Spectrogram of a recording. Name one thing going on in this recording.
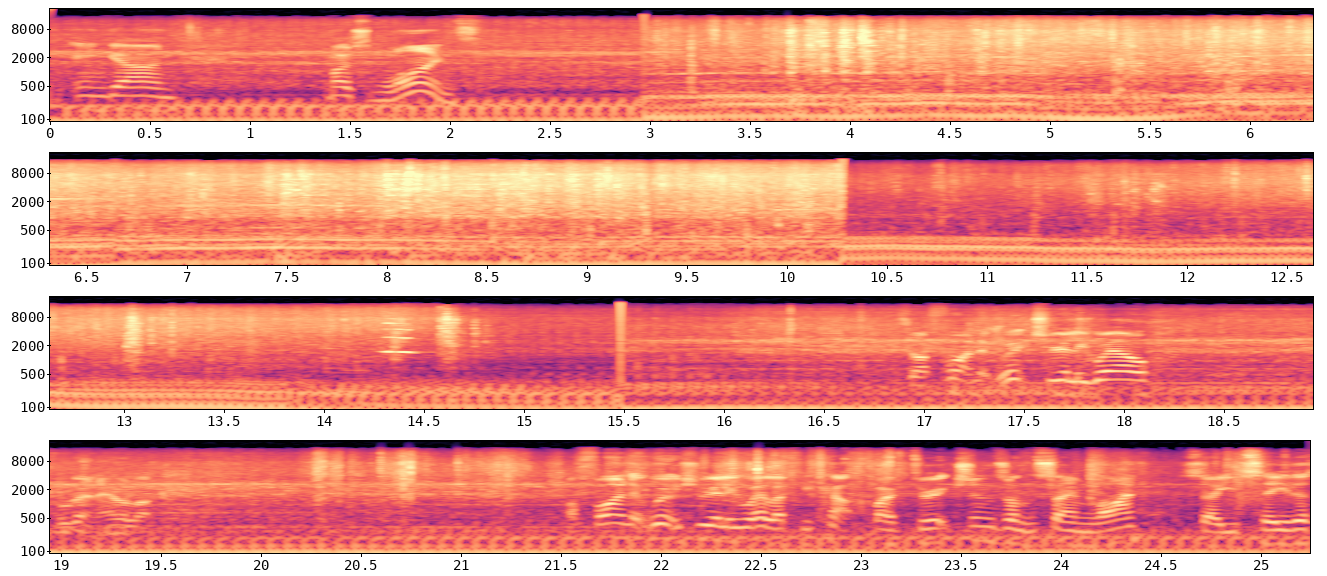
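An all-terrain vehicle engine rumbles nearby.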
